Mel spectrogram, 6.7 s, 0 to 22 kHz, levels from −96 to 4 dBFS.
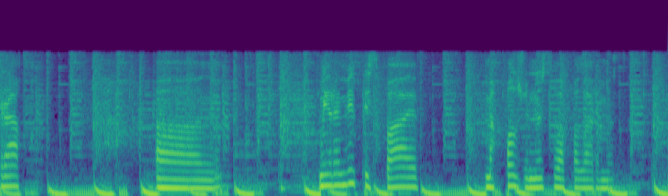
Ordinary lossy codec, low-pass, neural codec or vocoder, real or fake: none; 7.2 kHz; none; real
